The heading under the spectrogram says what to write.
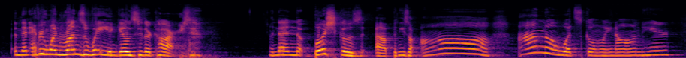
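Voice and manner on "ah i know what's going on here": very slow put-on voice with long drawn-out "ah". Telling a joke where Bush goes up after Clinton to get shot, in a Bush impression. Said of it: "That was my Bush impression".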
